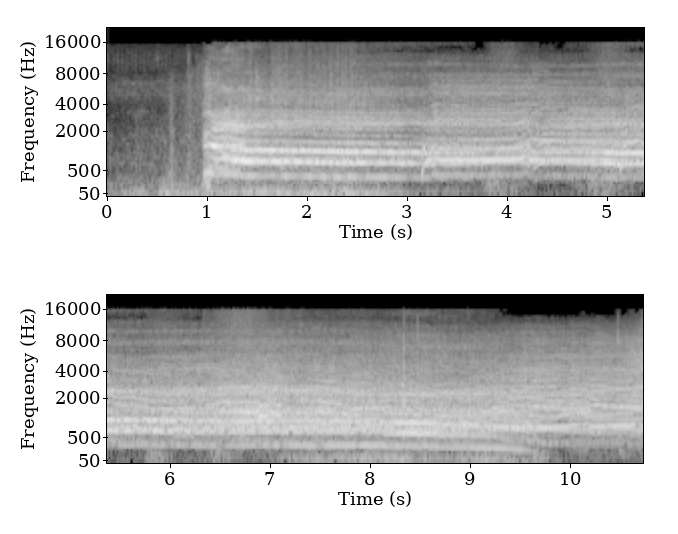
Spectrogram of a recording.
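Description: A creature roars loudly and at length.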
